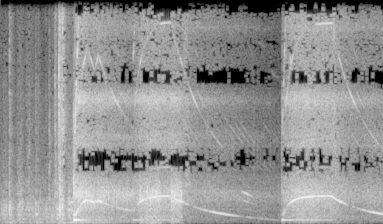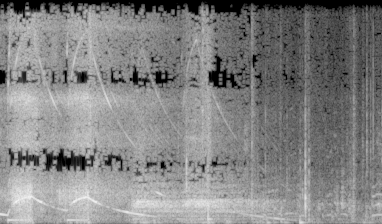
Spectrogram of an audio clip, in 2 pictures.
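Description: Rubber balloons squeak as hands rub and twist them.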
